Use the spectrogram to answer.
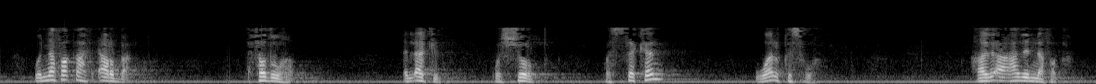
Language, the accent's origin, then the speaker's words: Arabic; south, Saudi Arabia; موجود عندنا في الجنوب بخصوصا، وقد يكون في الشمال أيضا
